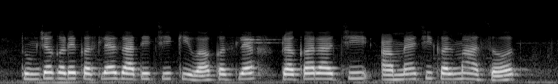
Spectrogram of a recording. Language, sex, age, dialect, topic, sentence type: Marathi, female, 18-24, Southern Konkan, agriculture, question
